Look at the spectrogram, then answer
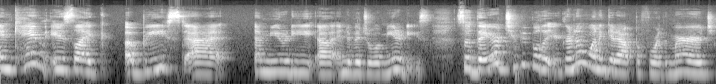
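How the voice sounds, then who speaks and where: Through noticeable background noise, a woman with a high pitch speaks fairly quickly with lively intonation. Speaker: youtuber. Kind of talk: casual chat. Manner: fast; animated.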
